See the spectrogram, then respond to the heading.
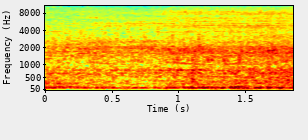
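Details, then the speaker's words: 2002 Hyundai XD (Elantra) after replacing spark plugs and plug wires in correct firing order, fixing cylinder 1 misfire: steady, even idle with smooth low hum, no stumbles; engine firing cleanly on all cylinders. "اهو الدنيا تمام اهو"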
